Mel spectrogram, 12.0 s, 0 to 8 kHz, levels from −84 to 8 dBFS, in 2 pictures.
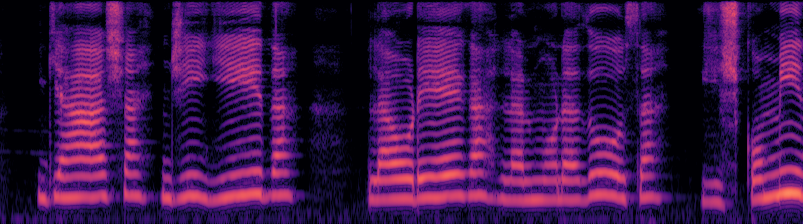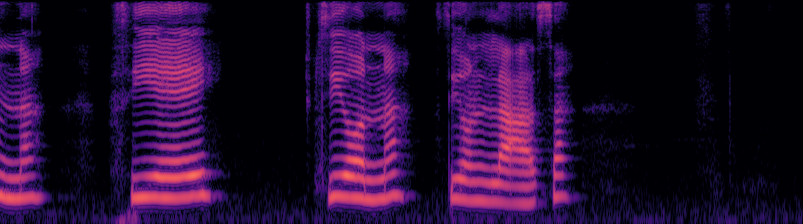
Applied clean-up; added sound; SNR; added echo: none; none; none; none.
